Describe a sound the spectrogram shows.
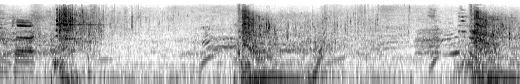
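A heavy blunt weapon smacks wetly into flesh.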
